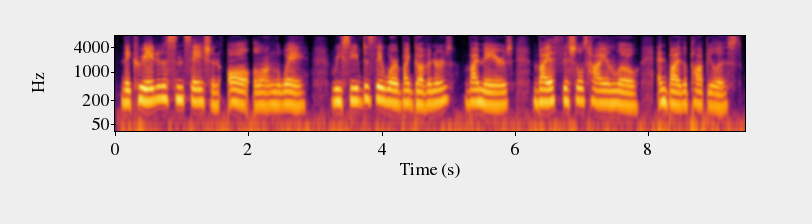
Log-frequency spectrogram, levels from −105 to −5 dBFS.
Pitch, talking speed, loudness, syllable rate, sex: 180 Hz, 160 wpm, -18 LUFS, 4.8 syllables/s, female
